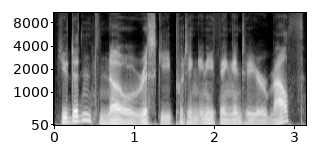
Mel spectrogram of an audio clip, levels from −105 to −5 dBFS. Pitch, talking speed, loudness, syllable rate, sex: 100 Hz, 190 wpm, -18 LUFS, 4.9 syllables/s, male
